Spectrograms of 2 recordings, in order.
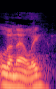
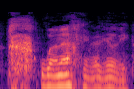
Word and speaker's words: Llanelli: town in South Wales, the pronunciation of which is not Llanelli. The pronunciation is Llanelli. So when the Welsh have a double L in their words, it comes from the back of the throat.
